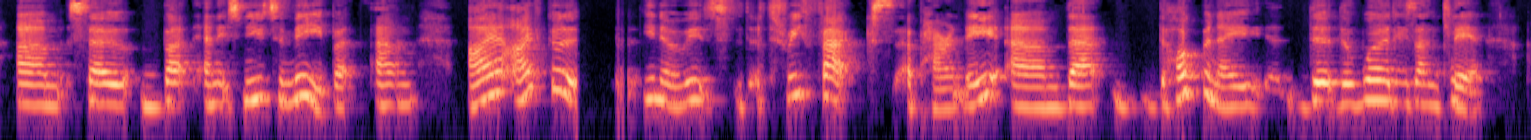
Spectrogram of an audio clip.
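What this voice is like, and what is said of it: Non-Scottish accent. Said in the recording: “I'm sort of a newcomer to Scotland, because you can hear from my accent, this is not my place of birth”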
